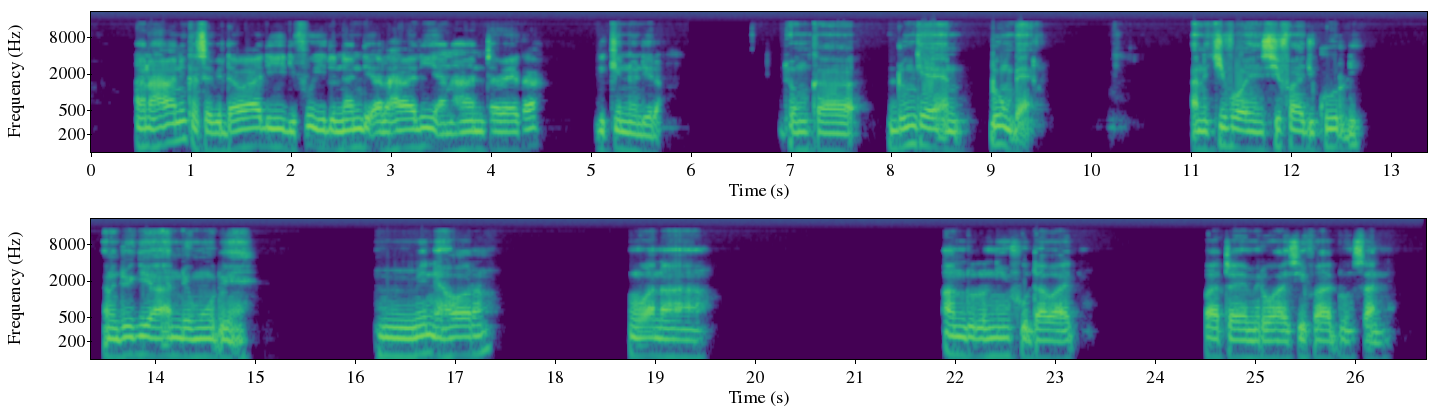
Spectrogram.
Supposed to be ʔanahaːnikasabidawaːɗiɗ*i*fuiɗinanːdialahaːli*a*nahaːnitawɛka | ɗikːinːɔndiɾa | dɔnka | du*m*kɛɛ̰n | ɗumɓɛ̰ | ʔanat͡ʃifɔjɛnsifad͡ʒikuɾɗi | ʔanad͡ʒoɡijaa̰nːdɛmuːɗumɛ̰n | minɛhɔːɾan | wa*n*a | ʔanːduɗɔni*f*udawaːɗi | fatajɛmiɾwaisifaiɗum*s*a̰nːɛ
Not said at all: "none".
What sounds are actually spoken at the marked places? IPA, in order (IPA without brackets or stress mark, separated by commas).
i, a, ŋ, n, f, s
